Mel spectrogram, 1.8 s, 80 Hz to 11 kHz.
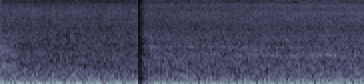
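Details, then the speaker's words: Gen1 Ford Raptor V8 idling smooth with a steady deep rumble and no popping, after replacing bad coil pack (rear) and spark plugs that had caused misfire popping; some lower plugs not yet changed. "I don't hear popping I don't hear popping"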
